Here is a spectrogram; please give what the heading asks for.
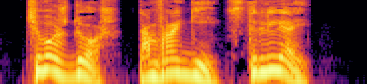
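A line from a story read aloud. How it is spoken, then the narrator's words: Shout. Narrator (Russian): закричав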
